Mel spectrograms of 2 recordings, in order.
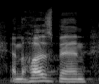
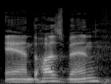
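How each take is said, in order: Both takes have the same delivery.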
